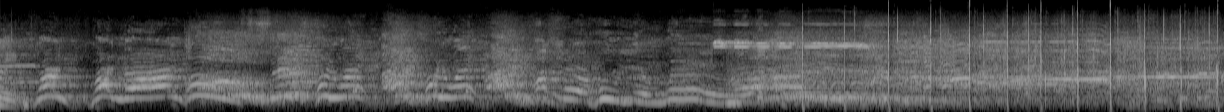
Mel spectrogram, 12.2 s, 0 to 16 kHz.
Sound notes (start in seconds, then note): 7.1 whistle blows; 7.4 audience laughs and cheers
